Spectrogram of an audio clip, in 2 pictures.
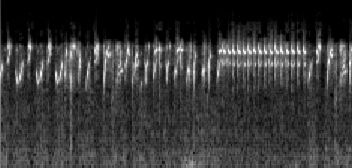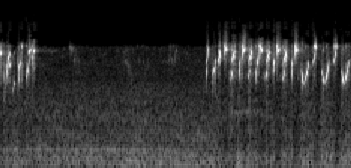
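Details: Algerian goldfinch (chardonneret) singing, from Moknine: fast twittering phrases of sharp rising-falling notes, a run of rapid repeated buzzy trills mid-phrase, a two-second pause, then twittering resumes.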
